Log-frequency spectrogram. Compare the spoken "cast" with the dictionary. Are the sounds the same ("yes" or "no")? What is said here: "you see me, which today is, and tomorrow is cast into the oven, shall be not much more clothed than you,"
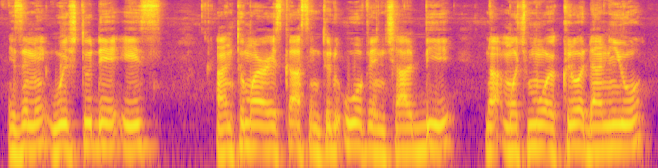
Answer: no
